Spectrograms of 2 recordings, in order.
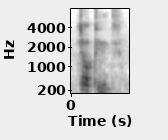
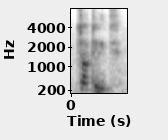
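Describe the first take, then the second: The two takes are said the same way.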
